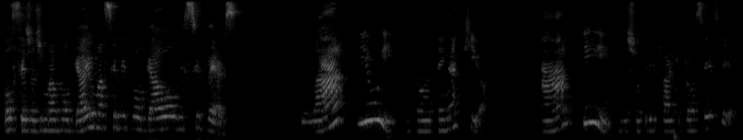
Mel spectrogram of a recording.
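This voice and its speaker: A woman teaching a primary school grammar lesson online, patient. She repeats and spells out words slowly and often checks in with her pupils. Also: medium pitch, darkish tone.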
